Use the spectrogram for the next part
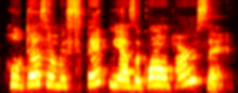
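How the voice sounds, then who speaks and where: A woman's voice: very high-pitched, animated, normal speed. A woman, talking candidly in a personal vlog, hurt and laughing ruefully through her restarts. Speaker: vlogger.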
